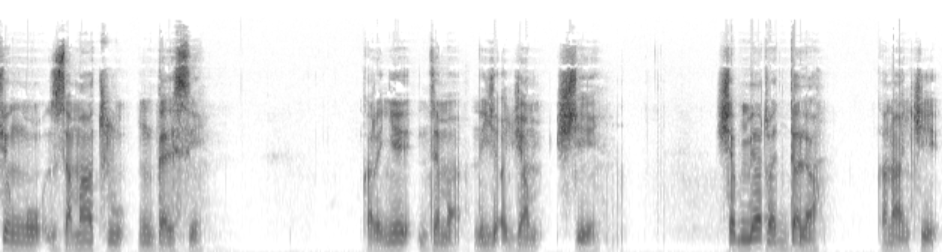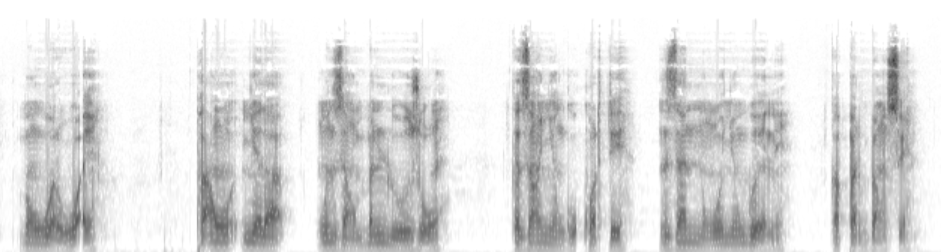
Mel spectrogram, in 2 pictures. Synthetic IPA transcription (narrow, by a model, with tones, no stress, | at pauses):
t͡ʃe˦ŋo˦za˨maː˦tʰu˦ɾŋ̩˦ɡa˦lɨ˦sɨ˨ | ka˨dɨ˨ɲɛ˦dɛ˦ma̰˨nɨ˦jɛ̰˦ʔd͡ʒa˦mʃeː˨˦˨ | ʃɛ˦bm˦ɛ˦ɾa˨da˦la˨ | ka˦naː˨n̩˨t͡ʃɛ˦ | bɨ˦nwɔ˦ɾɨ˨wa̰˦ʔɪ̰˨ | pa˦ʔa˦ŋo˦ɲɛ˦la˦ | ŋʊ˦n˦za˨ŋbɨ˦n˦loː˨zʊ˦ʔʊ˦ | ka˨za˦ŋɲɛ˨ŋ˨ɡʊ˨kɔ˦ɾtɨ˦ | n̩˦za˦nː˦ɨ˨ŋo˦ɲɪ˦ŋ˦ɡʊ˦lnɨ̰˨ | ka˦pa˦ɾɨ˨ba˨ŋsɨ̰˨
